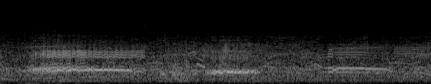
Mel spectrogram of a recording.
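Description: A flock of sheep bleating: three long, wavering bleats, the first and loudest lasting about a second.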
